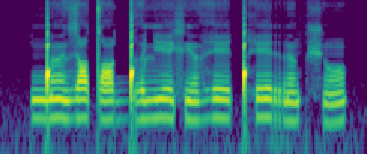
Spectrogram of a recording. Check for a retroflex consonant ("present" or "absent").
absent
